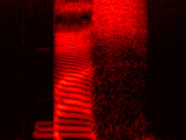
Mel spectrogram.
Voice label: "bas", Mpur; buka

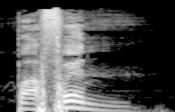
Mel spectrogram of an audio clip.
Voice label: "pafen", Roon

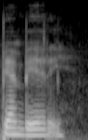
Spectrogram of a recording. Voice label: "piamber(i)", Wamesa

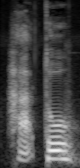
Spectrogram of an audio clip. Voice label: "hatú", apatani

